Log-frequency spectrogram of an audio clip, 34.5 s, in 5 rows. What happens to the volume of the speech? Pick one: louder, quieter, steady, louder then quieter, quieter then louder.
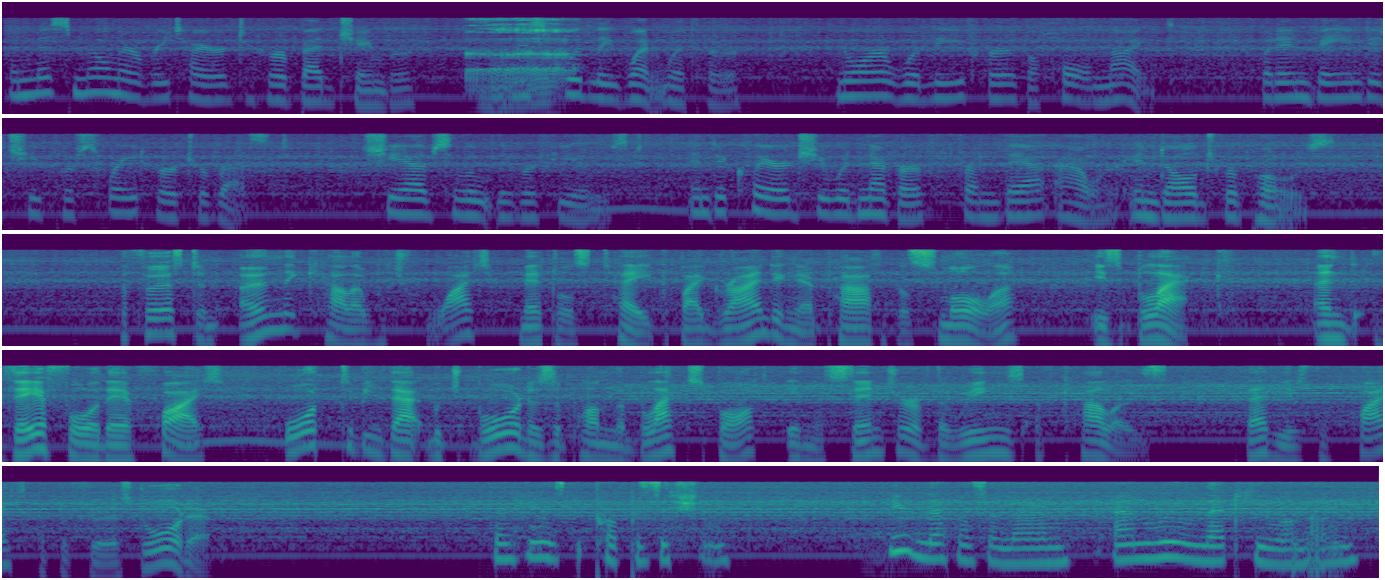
louder.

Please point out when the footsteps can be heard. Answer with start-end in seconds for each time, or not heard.
not heard.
